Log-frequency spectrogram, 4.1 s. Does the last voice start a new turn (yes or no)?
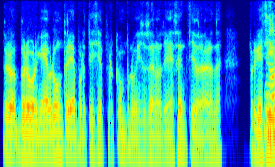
yes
